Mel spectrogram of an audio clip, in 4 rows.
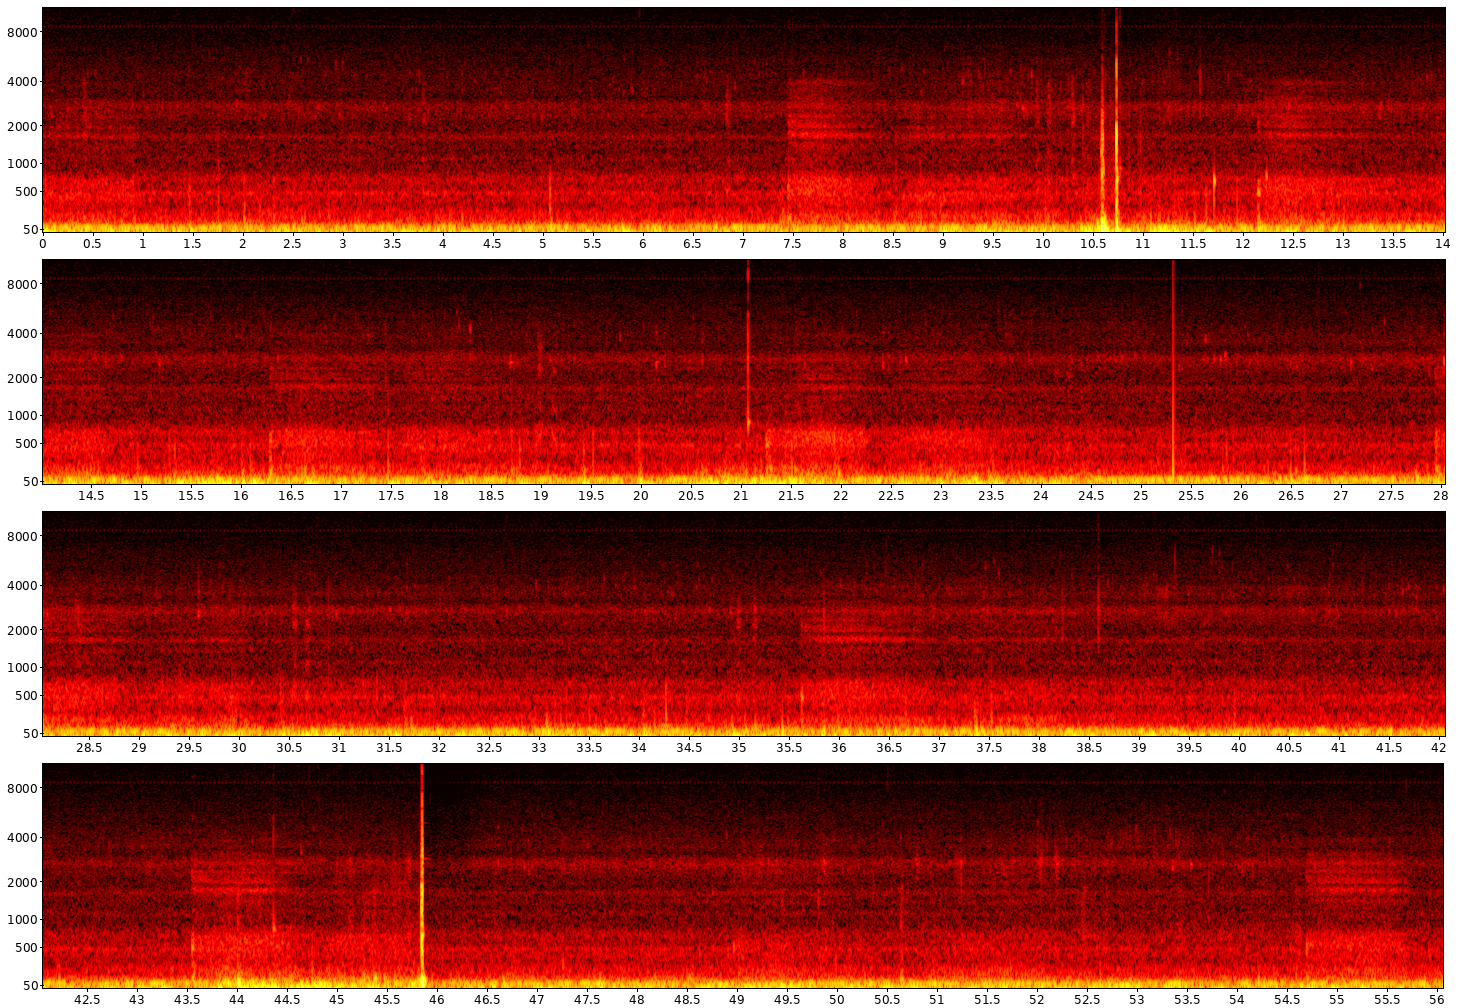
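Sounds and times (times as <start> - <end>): low underwater rumble: 0.0 - 56.0
scuba exhaust bubbles: 7.2 - 33.2.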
